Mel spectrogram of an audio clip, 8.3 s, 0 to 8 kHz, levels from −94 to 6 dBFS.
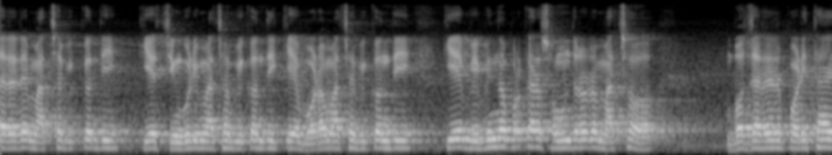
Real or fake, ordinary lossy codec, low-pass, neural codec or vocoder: real; none; 7.2 kHz; none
